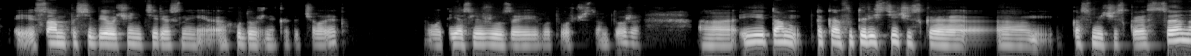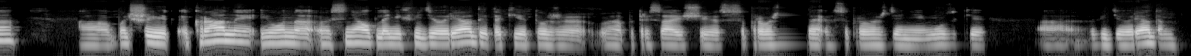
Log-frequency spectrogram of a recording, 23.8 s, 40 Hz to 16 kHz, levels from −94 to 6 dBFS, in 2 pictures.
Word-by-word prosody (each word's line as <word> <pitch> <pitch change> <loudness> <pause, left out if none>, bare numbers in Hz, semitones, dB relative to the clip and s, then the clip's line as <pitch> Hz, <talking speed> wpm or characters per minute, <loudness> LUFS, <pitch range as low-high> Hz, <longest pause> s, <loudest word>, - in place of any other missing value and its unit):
И 480 -1 -4
сам 170 -3 +5
по 165 - -9
себе 155 -1 +4
очень 145 +1 +2
интересный, 145 -1 -4
э, - - -6
художник 140 -3 -5
этот - - -21
человек. 70 0 -6 0.8
Вот 135 -1 -8
я 150 -1 +4
слежу 150 -2 +1
за 135 0 -2
его 135 0 -4
творчеством 70 - -12
тоже. - - -6 0.6
Э, 135 -1 -2
и 195 +2 +4
там 190 -3 +3 0.2
такая 180 -2 +3
футуристическая, 165 - +2
эм, 130 -4 -6 0.2
космическая 145 -2 -2
сцена, 215 +8 +4 0.6
а, 135 -1 -5
большие 160 +2 +2
экраны. 200 0 +3
И 155 - -3
он, 165 0 +2
э, 155 0 0
снял 175 +1 +2
для 150 -1 +2
них 150 +1 -2
видеоряды 155 +2 +4
такие 135 +1 -3
тоже, 135 -3 -4
э, 135 -2 -7
потрясающие 135 -3 -3
с 130 - -14
сопровожда 140 0 -3 0.2
в 140 -2 -2
сопровождении 135 -1 -4
музыки, 140 -1 -5 0.5
а, - - -11 0.2
видеорядом. 140 +1 +1
145 Hz, 115 wpm, -22 LUFS, 135-165 Hz, 0.8 s, сам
